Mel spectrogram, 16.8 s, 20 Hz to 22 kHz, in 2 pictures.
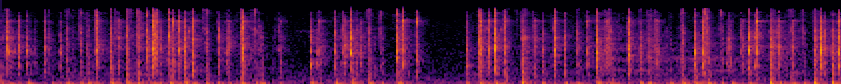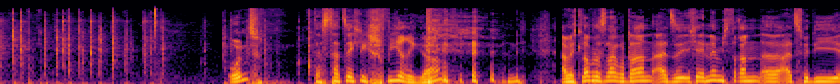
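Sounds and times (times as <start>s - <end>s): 
computer keyboard keys clattering while typing: 0.0s - 11.8s
speech: 10.7s - 11.0s, 11.6s - 16.8s
laughter: 12.6s - 13.6s.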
